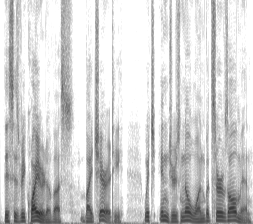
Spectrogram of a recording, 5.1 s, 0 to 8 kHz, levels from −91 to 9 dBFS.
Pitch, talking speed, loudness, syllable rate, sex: 110 Hz, 180 wpm, -19 LUFS, 5.4 syllables/s, male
